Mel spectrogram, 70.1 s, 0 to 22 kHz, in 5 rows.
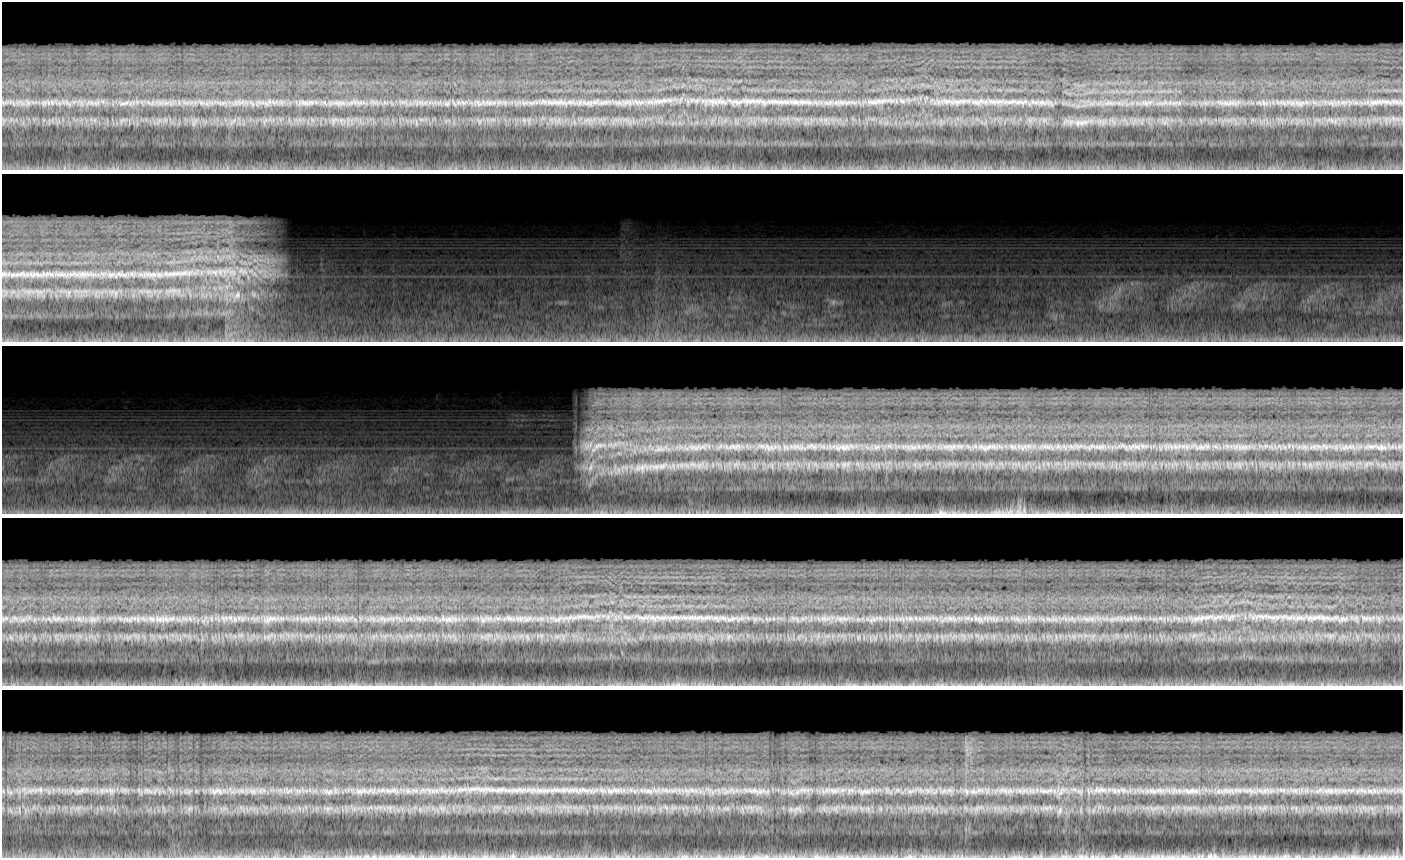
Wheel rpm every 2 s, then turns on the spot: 160, 160, 160, 160, 160, 160, 160, 160, 50, 0, 0, 0, 0, 0, 0, 0, 0, 140, 160, 160, 160, 160, 160, 160, 160, 160, 160, 160, 160, 160, 160, 160, 160, 160, 160.
none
